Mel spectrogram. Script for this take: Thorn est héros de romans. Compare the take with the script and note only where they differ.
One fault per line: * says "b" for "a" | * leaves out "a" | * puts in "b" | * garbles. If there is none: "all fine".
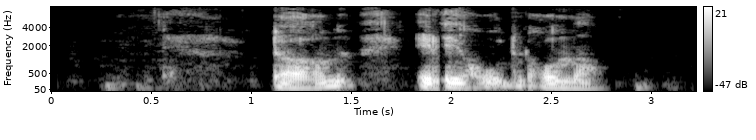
all fine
